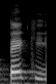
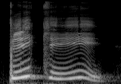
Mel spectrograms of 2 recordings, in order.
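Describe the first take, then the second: First: The first vowel sounds like e. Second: The first vowel sounds like i. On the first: The speaker calls it wrong. "tem gente que lá do Sul fala" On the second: The speaker calls it right.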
